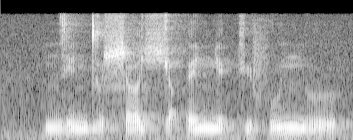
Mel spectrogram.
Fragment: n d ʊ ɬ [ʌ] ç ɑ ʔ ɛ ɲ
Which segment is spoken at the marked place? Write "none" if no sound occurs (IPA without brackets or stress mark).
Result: ʌ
